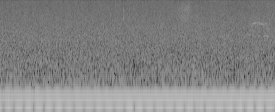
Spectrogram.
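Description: Steady low hum with a faint even hiss, unchanging throughout, with no distinct knocks or events.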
